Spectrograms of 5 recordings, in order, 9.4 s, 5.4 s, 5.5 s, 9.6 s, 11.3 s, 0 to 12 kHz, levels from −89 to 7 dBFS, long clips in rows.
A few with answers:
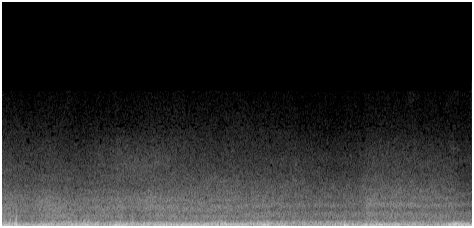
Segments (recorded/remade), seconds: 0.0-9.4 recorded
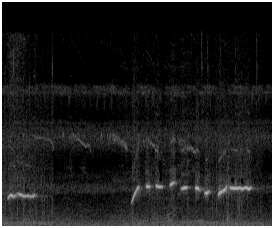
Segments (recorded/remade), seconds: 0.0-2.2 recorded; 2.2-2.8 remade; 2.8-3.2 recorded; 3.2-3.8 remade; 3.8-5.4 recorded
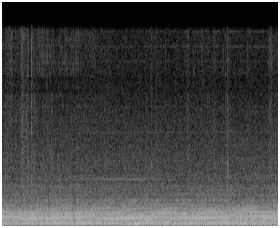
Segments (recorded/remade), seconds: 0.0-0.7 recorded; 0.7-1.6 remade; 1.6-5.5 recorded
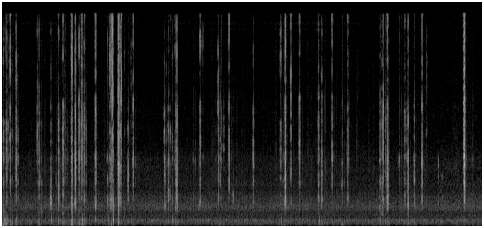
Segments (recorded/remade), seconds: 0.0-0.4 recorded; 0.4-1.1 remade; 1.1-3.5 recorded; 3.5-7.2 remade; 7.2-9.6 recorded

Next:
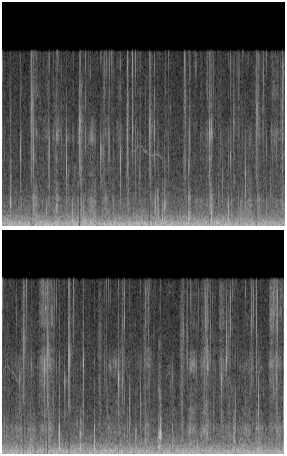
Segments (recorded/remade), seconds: 0.0-11.3 recorded

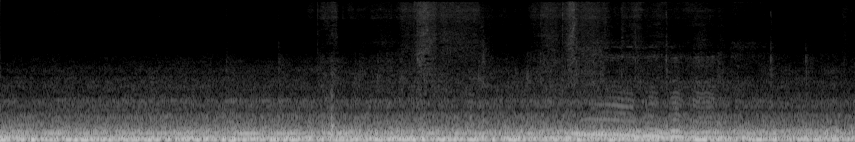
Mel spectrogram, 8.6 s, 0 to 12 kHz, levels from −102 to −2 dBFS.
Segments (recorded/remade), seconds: 0.0-2.3 recorded; 2.3-3.2 remade; 3.2-8.6 recorded

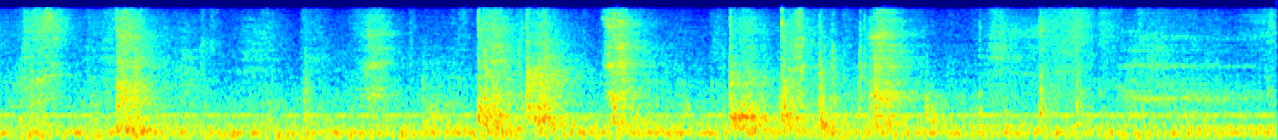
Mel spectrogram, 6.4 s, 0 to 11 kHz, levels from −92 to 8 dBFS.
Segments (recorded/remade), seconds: 0.0-5.0 recorded; 5.0-5.6 remade; 5.6-6.4 recorded

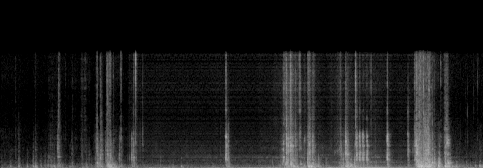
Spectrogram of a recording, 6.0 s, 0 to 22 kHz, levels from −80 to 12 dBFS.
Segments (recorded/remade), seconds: 0.0-1.6 recorded; 1.6-5.2 remade; 5.2-6.0 recorded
